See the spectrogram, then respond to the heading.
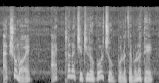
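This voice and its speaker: A man's voice: a little high, wildly swooping pitch, normal speed, a little mellow, a little hiss or hum. A man narrating a scripted comedy radio play as a dramatic storyteller.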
